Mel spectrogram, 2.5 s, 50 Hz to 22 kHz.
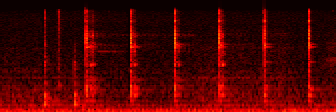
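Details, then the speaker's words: Bobcat common rail injector on a bench tester set to the Denso pattern after a 4000 psi leak test: crisp, evenly spaced clicks about three a second, louder than the Delphi; healthy injector firing, frequency adjustable. "okay and that's going to leak down so you can hear that injector firing now this one's a little bit louder than the delphi and we can also adjust the frequency so we get that faster"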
